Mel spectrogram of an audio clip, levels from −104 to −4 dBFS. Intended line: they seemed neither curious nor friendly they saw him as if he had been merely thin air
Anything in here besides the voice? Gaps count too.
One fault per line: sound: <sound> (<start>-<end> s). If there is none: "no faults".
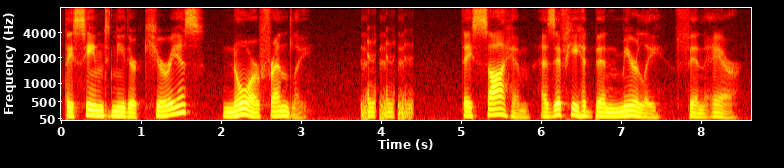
sound: laugh (3.7-4.4 s)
